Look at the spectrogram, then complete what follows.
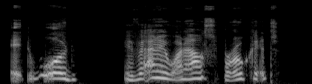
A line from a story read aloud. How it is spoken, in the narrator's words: Calcifer said hoarsely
